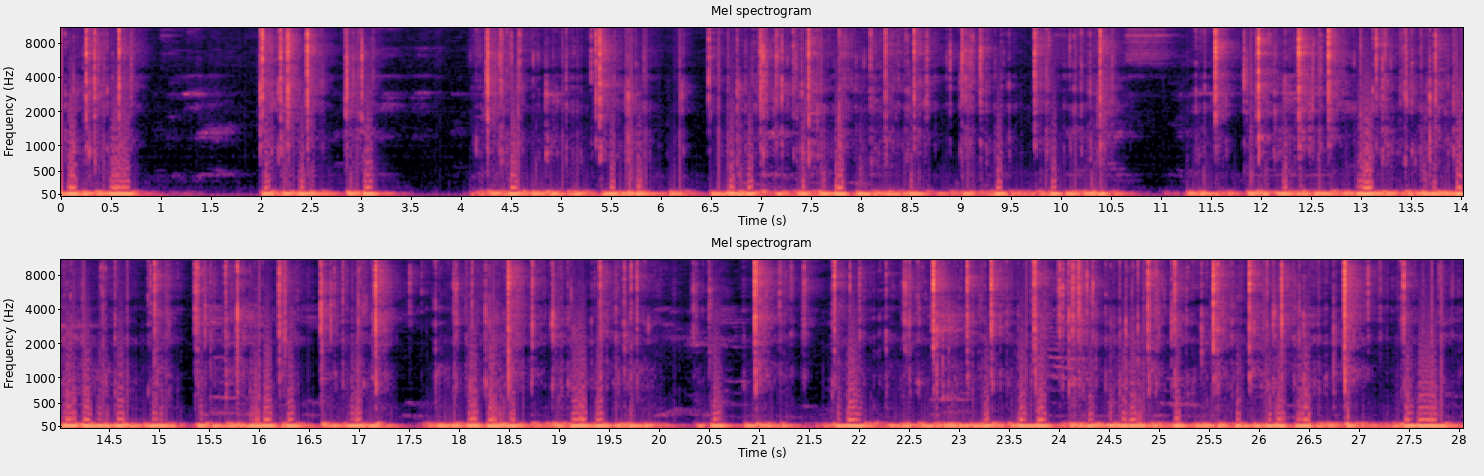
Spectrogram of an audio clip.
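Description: Computer keyboard typing in a fast, irregular run of keystrokes, each with a deep thud, pausing briefly twice in the first few seconds and again about eleven seconds in.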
